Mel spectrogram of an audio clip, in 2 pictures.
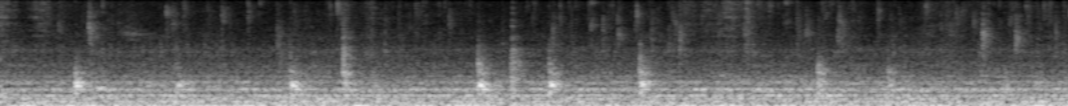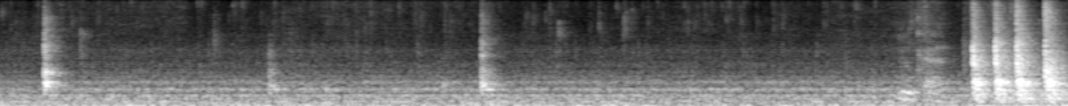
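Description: Butter melting and sizzling in a skillet over a gas burner, with a steady hiss and scattered small pops, one louder pop about eight seconds in. This is the butter being melted to start a roux for gravy.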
